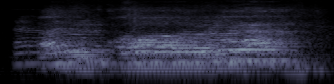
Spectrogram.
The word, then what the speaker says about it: القارعة: القارعة. القارعة. القارعة. Здесь ро читается мягко. Почему? Потому что с касрой, да.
